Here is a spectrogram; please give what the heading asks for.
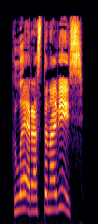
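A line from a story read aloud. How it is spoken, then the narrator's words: Telepathic shout. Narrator (Russian): закричал Ран, проникнув в сознание девушки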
